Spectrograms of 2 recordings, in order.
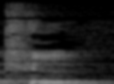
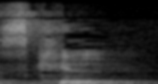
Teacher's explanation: Top can be aspirated, but stop is not aspirated, okay. Likewise, kill could be aspirated, okay, but the word skill is not aspirated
